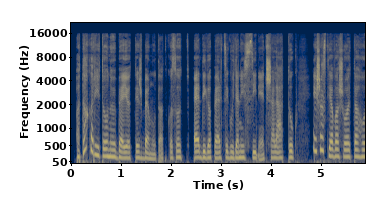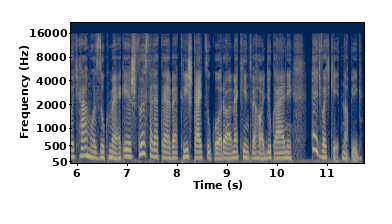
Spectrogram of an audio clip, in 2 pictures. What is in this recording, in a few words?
hungarian female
